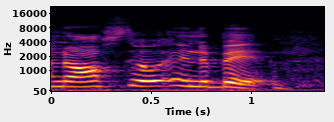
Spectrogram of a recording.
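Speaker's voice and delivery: ordinary delivery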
